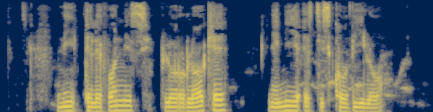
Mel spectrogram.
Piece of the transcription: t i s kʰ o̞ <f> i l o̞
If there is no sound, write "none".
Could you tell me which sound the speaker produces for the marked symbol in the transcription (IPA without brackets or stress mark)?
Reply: v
